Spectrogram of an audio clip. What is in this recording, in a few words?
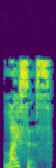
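"lysis", English, British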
